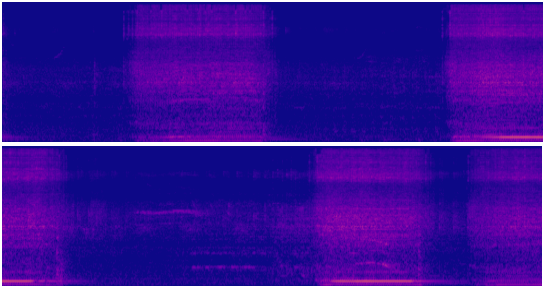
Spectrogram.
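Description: Sewing machine running bursts while stitching invisible thread piping onto fabric, three loud whirring runs of about two seconds each separated by quieter pauses, close and with no talk.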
